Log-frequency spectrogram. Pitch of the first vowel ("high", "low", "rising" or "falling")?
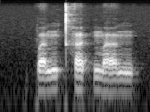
rising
